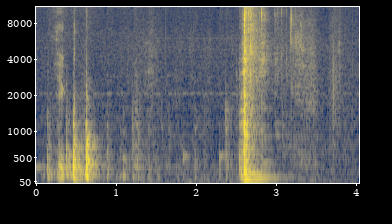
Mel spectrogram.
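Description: A single thunk on the acoustic guitar's bridge about two and a half seconds in, as a bridge pin is levered up with pliers, followed by a low ring from the strings and body that fades within about half a second.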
